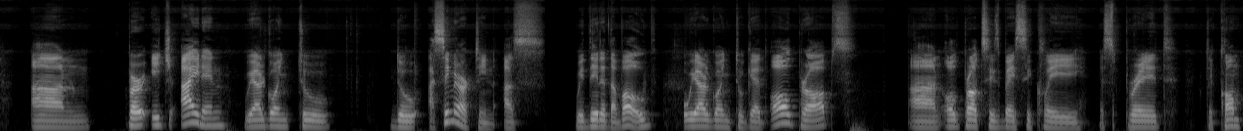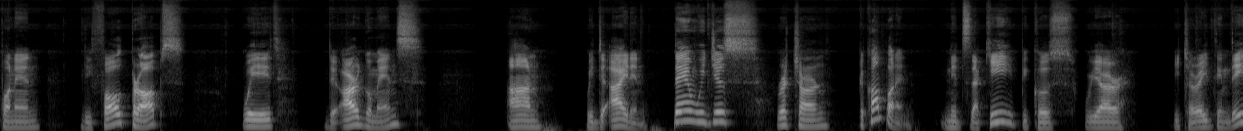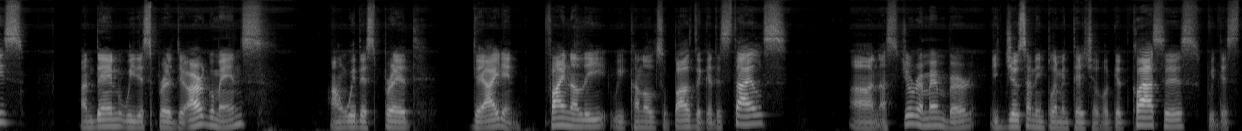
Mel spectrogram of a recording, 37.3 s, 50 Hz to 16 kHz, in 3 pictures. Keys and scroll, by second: 0.1 shift+9, 2.5 space, 3.4 shift+space, 3.6 shift+[, 4.0 Return, 5.0 Return, 7.1 space, 8.8 space, 9.3 shift+p, 10.3 BackSpace, 10.5 shift+[, 12.0 Return, 13.7 Return, 14.5 space, 16.3 Return, 17.3 space, 19.1 Return, 21.0-23.4 typing, 25.1 Right, 25.4 space, 26.1 shift+[, 27.8-30.3 typing, 31.2 Down, 31.7 Return, 33.0 shift+[, 35.6 Return, 36.1 shift+9.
